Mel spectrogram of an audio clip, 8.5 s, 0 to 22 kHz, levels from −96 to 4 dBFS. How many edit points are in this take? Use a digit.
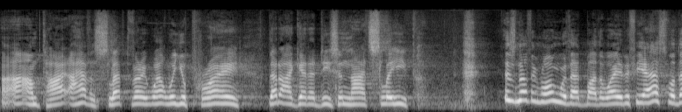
0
